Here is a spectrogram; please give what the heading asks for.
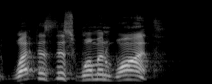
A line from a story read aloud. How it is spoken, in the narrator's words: the judge impatiently demanded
